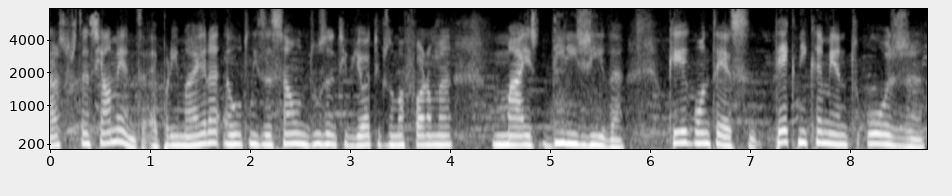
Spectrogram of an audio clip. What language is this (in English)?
Portuguese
